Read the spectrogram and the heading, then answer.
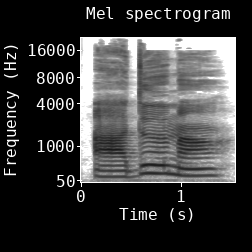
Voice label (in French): "à demain", French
